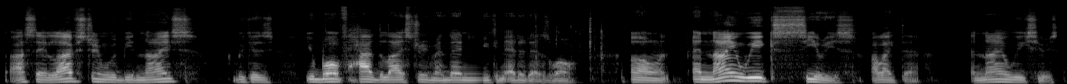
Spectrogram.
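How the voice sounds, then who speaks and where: Chatting casually on stream about a game league, this man's speech wanders, loaded with fillers and repetition, as his sore throat pulls his voice lower. He's on the low side, darkish in tone, at normal speed, with no room sound.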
